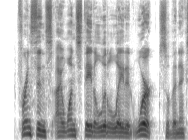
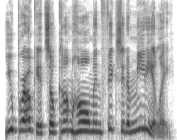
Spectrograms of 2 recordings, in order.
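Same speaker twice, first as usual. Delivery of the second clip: high-pitched mock shriek; acted angry nagging, pitched far up; shrieking wife; 3 dB louder than usual. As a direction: screech the demand down the phone. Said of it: "she was shrieking so loudly".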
